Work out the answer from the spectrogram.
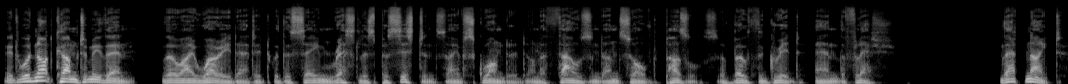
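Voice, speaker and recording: Very deep, brooding detective narrator played by a man. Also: husky, no room sound, clean studio sound, heavily acted. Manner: measured, brooding, wistful. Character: weary, erudite, melancholy male police detective. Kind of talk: first-person literary scripted narration.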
